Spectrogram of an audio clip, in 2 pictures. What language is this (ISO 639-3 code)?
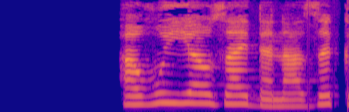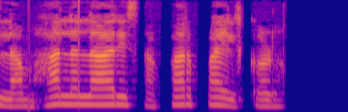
pus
